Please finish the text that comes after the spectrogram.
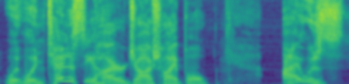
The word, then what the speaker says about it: Heupel: His last name rhymes with Skyple. Oh, man, Josh Heupel.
